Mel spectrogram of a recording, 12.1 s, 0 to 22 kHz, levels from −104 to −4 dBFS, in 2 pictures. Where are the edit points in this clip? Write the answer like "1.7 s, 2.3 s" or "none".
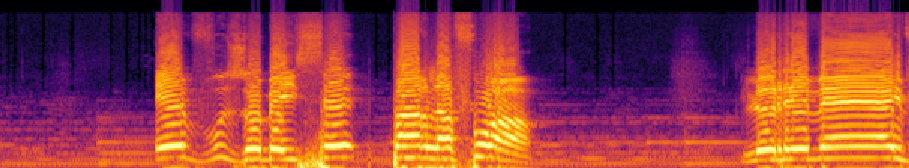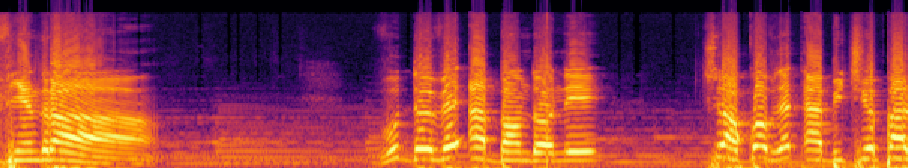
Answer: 3.6 s, 4.9 s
